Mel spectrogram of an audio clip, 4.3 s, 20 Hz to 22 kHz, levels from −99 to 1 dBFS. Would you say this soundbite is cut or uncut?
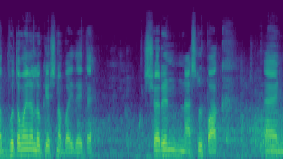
uncut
